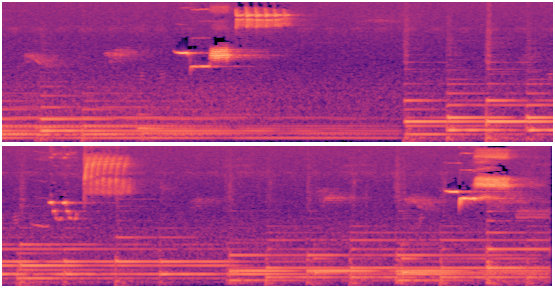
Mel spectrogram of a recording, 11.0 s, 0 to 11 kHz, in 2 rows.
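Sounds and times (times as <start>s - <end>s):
ambient background music: 0.0s - 11.0s
bird chirp and trill: 0.0s - 11.0s.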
